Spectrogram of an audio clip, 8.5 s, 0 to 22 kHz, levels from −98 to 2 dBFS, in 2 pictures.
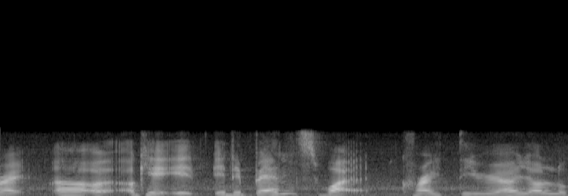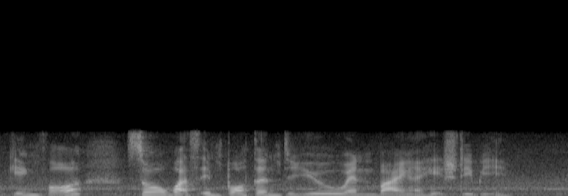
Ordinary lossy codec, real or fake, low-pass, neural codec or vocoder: none; real; 7.2 kHz; none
